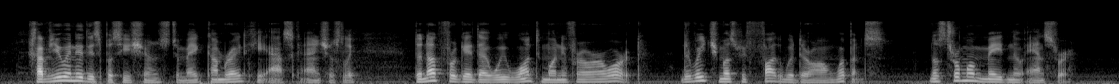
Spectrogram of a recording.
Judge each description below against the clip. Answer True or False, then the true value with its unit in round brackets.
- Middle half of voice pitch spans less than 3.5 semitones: False (4.5 semitones)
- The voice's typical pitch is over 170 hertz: False (120 Hz)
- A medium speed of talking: True (175 wpm)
